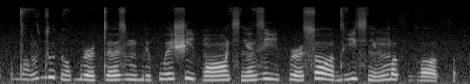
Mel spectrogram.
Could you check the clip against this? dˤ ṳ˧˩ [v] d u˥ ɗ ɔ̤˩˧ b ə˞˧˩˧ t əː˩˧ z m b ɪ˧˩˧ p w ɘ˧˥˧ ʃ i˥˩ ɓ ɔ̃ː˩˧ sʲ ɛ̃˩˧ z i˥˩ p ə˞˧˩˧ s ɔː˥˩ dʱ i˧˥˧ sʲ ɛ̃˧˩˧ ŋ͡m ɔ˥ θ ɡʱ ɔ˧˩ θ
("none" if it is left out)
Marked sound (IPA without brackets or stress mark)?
v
